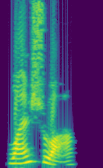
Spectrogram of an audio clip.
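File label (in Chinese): "玩耍", Chinese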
